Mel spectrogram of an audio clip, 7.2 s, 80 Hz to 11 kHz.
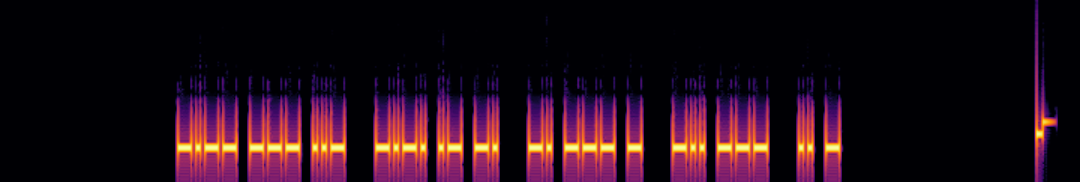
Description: Morse code, heard as a keyed tone, about 40 wpm, 700 Hz. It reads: YOU CAN NOT DO IT
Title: Sets of 5 Words Encore2 40wpm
